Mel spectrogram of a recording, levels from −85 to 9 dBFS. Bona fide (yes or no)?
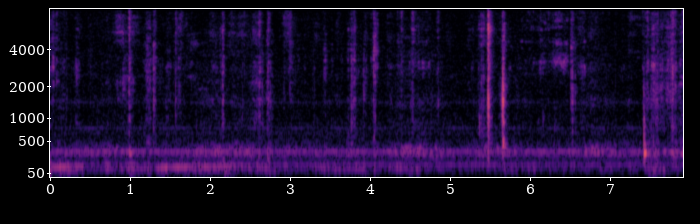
yes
